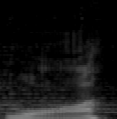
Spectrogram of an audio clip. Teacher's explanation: you need to go down and up. Okay, third tone, 我.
